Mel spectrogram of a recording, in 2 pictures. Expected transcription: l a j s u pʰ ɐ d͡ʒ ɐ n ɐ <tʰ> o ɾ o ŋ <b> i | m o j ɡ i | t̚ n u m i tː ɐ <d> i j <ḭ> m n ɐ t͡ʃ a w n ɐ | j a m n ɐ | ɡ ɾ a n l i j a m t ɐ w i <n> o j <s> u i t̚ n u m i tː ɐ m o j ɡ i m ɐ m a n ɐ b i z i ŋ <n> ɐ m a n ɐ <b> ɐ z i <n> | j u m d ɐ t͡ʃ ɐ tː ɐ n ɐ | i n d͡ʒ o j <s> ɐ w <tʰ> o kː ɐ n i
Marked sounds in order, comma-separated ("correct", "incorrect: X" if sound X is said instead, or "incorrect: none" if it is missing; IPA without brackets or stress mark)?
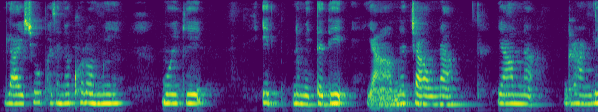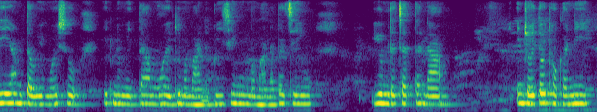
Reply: incorrect: kʰ, incorrect: m, correct, incorrect: a̰, incorrect: m, correct, incorrect: m, correct, incorrect: ŋ, incorrect: t, correct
